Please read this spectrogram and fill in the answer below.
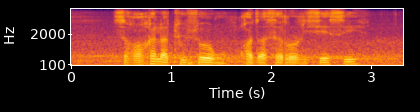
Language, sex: Tswana, male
